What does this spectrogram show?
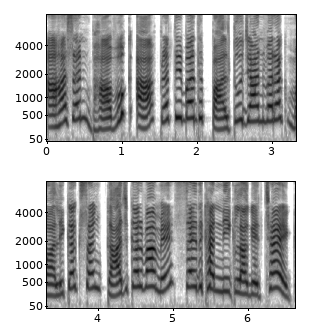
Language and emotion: Maithili, happy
